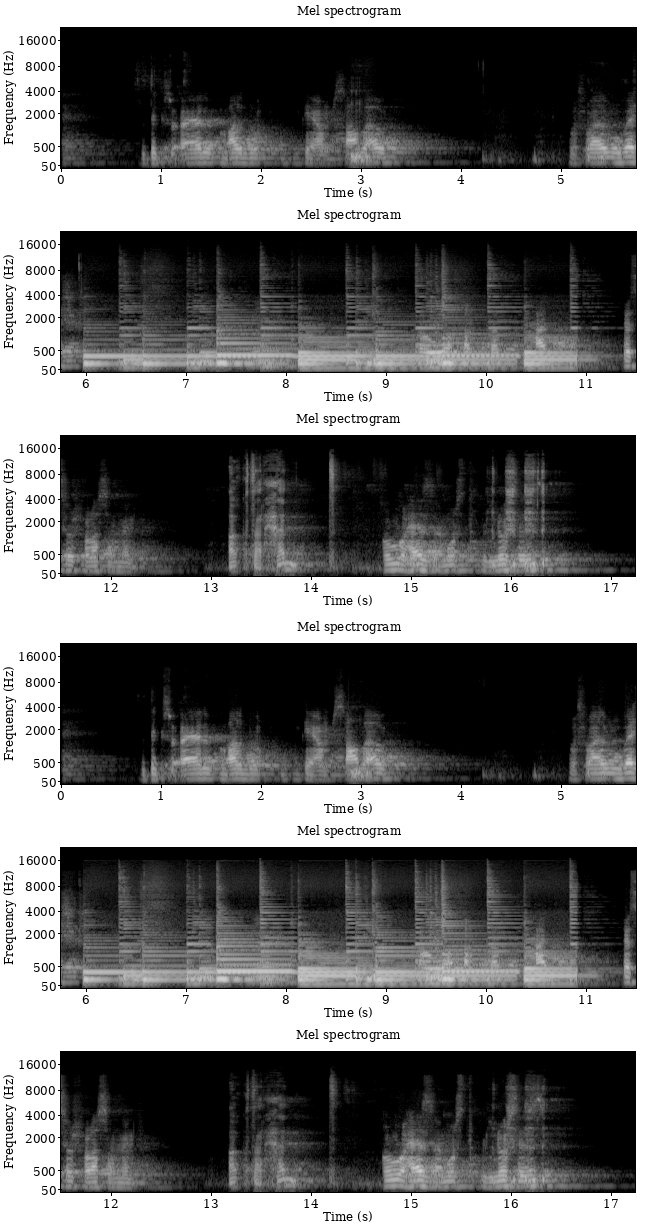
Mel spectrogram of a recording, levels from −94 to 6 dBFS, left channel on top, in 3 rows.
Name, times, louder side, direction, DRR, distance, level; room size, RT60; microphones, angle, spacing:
voice 1, 1.1-2.0 2.4-3.2 5.2-5.9 7.6-8.0 9.3-10.2 10.5-10.7 11.4-12.2 14.7-16.2, right 2 dB, 80° right, 1.8 m, -30 dB
sound 1, 6.0-10.9, right 2 dB, 45° right, 0.8 m, -23 dB
voice 2, 13.2-14.3 15.9-16.3, left 3 dB, 55° left, 0.9 m, -36 dB
29.0 x 23.0 x 7.4 m
head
